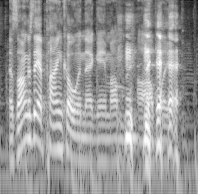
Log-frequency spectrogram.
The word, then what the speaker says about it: Pineco: Nah, it's not Pine... Because P-I-N-E... It's Pineco. It's not like it's P-I-N-E-N-E-C-O. Pine. Neko.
